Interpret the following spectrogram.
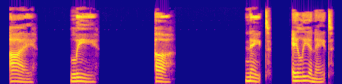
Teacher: Stress A and keep nate soft.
